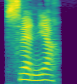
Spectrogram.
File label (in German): "swenja", skandinavische maedchennamen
